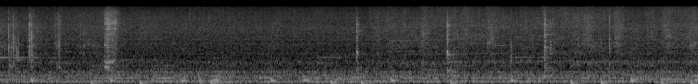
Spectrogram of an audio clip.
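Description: Chicken pieces sizzling in hot oil in a stainless steel pot, with a wooden spatula stirring them and scraping against the pot now and then.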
